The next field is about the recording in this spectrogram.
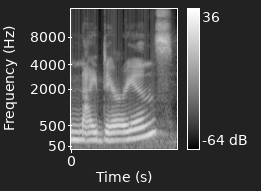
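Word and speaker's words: Cnidarians: group is um the Nigerians that c is silent and then it's pronounced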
